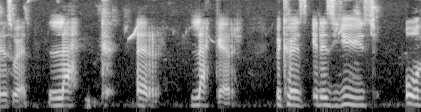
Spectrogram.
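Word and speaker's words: lekker: you must learn how to say this word La ler because it is used all the time in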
